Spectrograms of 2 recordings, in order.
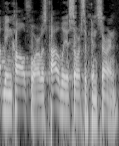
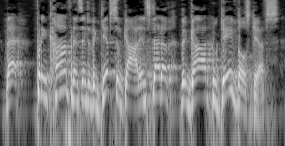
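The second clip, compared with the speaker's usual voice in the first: ordinary talk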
